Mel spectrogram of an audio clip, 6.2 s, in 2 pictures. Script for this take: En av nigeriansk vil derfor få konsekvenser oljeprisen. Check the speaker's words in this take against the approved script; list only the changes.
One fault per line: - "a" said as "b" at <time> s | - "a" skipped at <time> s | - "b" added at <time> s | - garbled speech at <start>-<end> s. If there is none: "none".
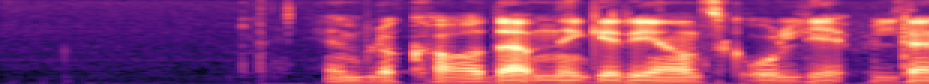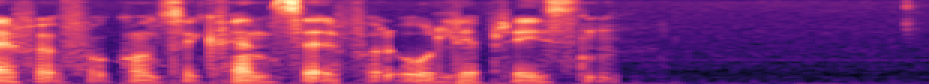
- "blokade" added at 1.2 s
- "olje" added at 2.5 s
- "for" added at 4.2 s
